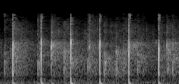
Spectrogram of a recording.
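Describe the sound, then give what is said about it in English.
An audience claps for Jesus at a church service in quick, slightly uneven bursts. Sharp bright smacks land roughly three times a second, with softer claps scattered between them. No one speaks. “Clap for Jesus.”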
